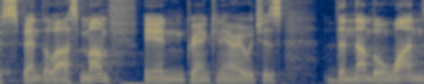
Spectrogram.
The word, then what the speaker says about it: Gran Canaria: now uh first thing you're saying it wrong you're saying the whole kind of islands it's they're eight counter islands yeah yeah you gotta say gran canaria that it has the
